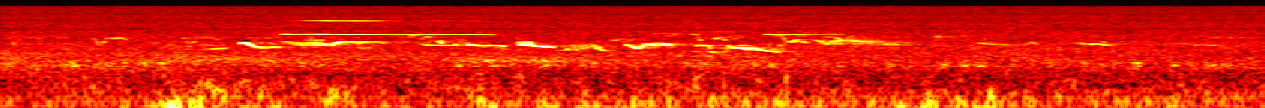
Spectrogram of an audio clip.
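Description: A songbird singing a quick, warbling, chirping phrase for about four seconds, faint over a low, uneven rumble. No aircraft engine is heard.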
